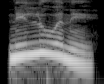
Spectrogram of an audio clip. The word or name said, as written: ನೆಲವೆಣ್ಣು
